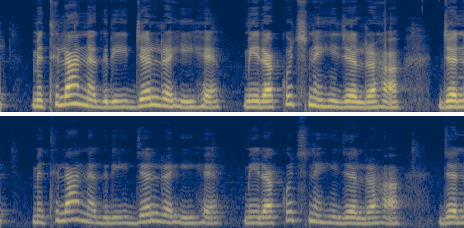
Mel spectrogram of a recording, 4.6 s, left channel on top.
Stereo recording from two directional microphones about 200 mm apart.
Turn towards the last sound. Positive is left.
turn(degrees=45)  # may be behind; listen again after turning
